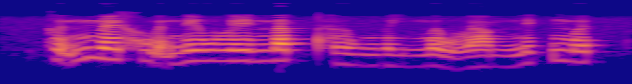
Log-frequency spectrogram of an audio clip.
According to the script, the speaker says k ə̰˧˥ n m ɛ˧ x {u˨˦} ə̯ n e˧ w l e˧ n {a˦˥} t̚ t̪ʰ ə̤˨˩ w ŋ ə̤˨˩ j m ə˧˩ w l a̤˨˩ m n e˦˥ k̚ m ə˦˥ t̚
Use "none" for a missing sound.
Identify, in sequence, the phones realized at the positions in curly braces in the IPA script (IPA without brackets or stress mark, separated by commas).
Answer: ṵ˧˨, a˦˥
